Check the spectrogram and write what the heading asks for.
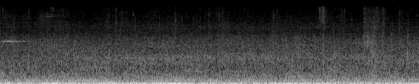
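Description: City street traffic: a steady low engine rumble from a bus and traffic close by, with tyres hissing on the wet road. A high steady beep from a pedestrian crossing signal stops just after the start.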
